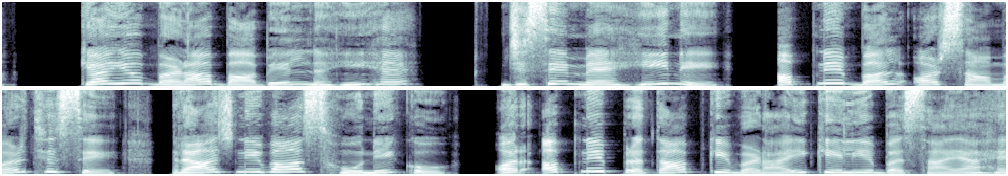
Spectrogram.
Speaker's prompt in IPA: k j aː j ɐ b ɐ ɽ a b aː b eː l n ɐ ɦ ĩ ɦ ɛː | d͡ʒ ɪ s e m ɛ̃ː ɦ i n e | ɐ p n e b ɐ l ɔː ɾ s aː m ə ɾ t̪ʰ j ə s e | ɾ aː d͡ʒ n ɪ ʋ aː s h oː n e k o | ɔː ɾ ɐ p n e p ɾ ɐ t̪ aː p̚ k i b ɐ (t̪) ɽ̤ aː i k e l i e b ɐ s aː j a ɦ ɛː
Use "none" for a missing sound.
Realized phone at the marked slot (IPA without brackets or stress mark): none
